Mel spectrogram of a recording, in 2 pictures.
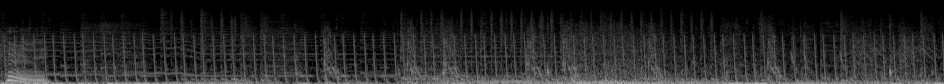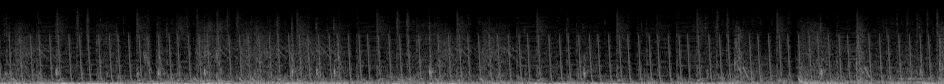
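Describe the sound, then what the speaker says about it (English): Weak, thin shot effects from a PC shoot-'em-up game fire in rapid, continuous streams over busy game music and sound effects, steady and moderately loud throughout. "I honestly wish they went with different sound effects for the, you know, the shots"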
